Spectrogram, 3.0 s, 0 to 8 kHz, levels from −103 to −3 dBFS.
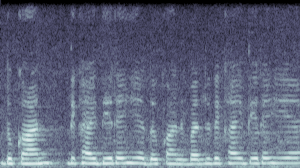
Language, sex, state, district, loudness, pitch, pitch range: Hindi, female, Chhattisgarh, Rajnandgaon, -17 LUFS, 240 Hz, 230-245 Hz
